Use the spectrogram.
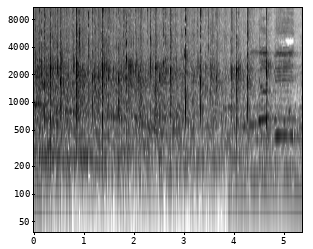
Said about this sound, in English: Can you clap your hands? You see how they are clapping their hands? That's the church.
